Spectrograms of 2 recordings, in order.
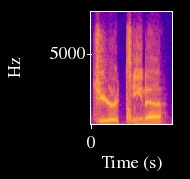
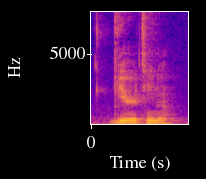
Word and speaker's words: Giratina: That's like right around there, and then they had the movie about, was it Giratina? – Giratina. – God damn it. Yep, I had a feeling I pronounced it wrong.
